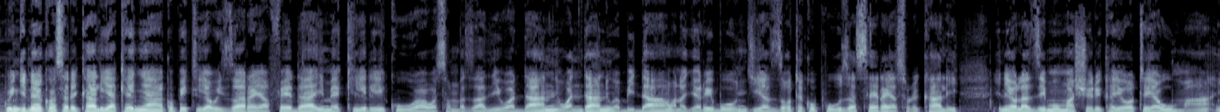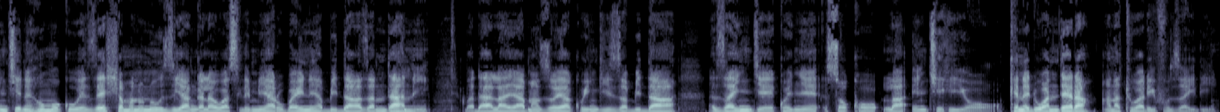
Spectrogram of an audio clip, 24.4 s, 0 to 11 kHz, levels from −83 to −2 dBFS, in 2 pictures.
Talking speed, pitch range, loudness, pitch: 140 wpm, 90-105 Hz, -24 LUFS, 95 Hz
